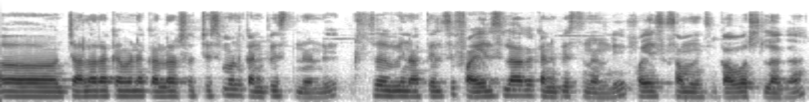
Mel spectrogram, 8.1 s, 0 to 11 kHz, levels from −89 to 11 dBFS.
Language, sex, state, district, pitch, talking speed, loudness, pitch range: Telugu, male, Andhra Pradesh, Manyam, 125 Hz, 140 wpm, -15 LUFS, 120-130 Hz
